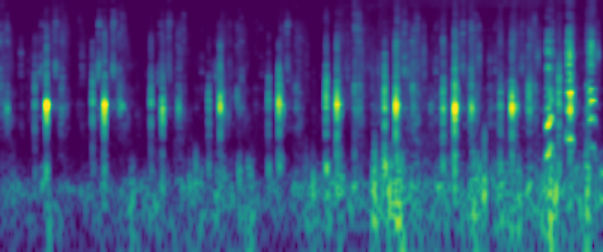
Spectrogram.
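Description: Hooves of a miniature horse pulling a cart clip-clopping on asphalt in a brisk, regular rhythm, about four or five hoofbeats a second.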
